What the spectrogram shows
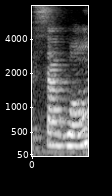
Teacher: No caso de saguão, nós temos um tritongo nasal, som nasal aqui do A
